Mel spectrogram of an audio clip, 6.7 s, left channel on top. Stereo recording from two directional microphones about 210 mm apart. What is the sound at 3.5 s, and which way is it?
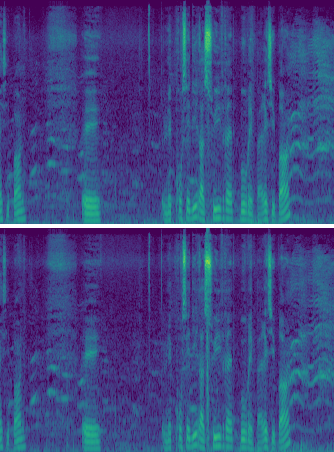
Speech, centre (ahead or behind).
